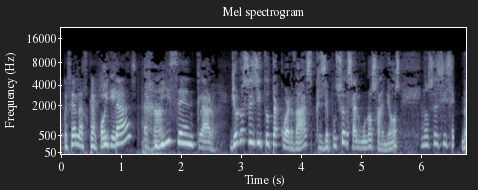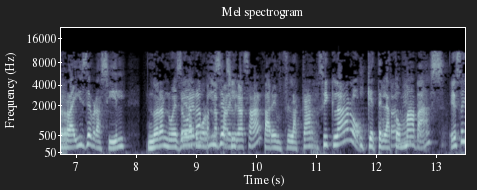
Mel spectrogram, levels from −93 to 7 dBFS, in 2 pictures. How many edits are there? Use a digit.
8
